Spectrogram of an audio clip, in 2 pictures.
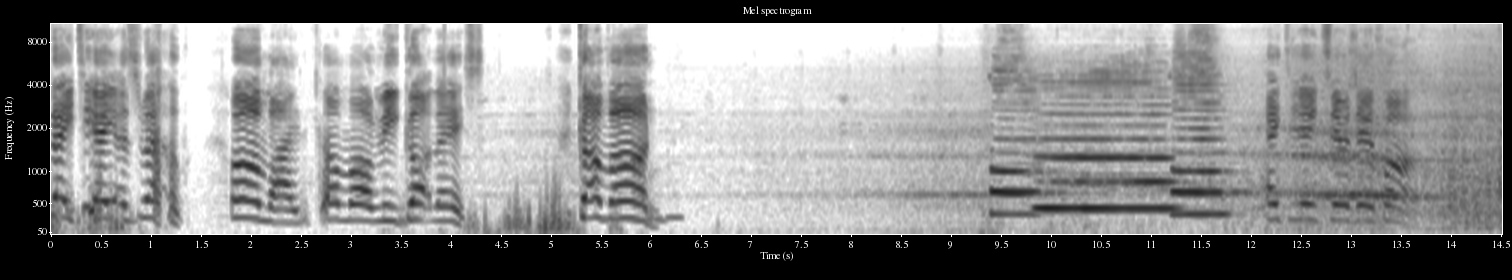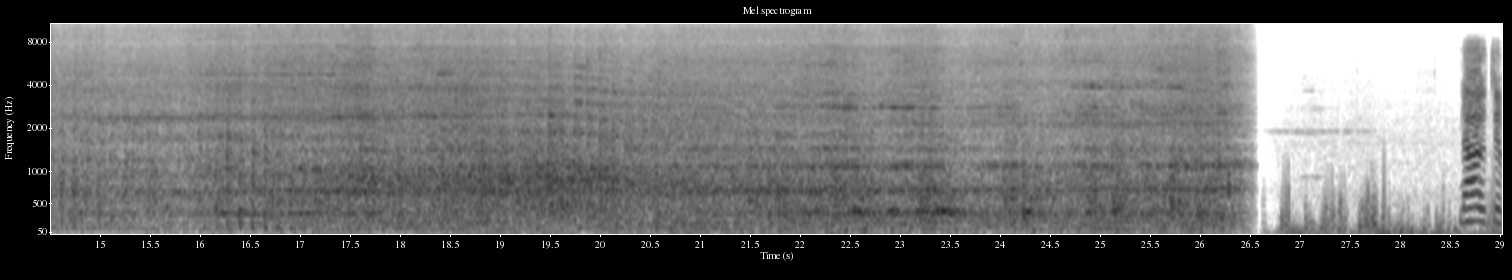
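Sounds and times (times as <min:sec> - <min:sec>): train wheels clattering over rails: 0:13.7 - 0:26.5.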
